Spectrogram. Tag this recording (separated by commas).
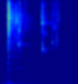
Water, Raindrop, splatter, Liquid, Rain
